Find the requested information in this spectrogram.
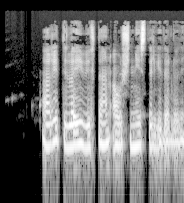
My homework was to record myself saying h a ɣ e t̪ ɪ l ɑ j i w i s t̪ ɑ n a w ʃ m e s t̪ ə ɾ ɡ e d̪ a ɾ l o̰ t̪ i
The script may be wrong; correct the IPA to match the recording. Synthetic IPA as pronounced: h a ɣ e t̪ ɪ l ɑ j i w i x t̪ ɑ n a w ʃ n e s t̪ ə ɾ ɡ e d̪ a ɾ l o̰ d̪ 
